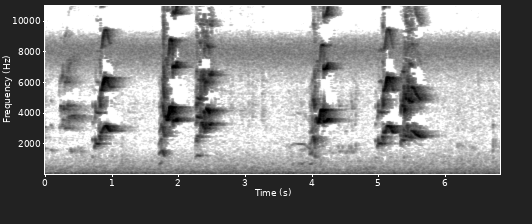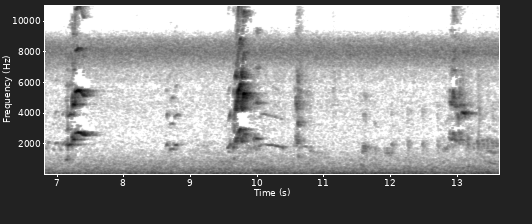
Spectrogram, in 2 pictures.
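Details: Lorikeets at a cafe: harsh, shrill screeches in short bursts, some doubled, sounding irregularly about every one to two seconds with pauses between, over a steady high electrical whine.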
